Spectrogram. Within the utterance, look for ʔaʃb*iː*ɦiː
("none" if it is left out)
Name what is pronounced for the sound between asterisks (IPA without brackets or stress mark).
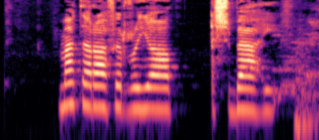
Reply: aː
